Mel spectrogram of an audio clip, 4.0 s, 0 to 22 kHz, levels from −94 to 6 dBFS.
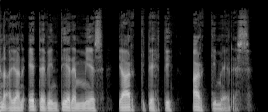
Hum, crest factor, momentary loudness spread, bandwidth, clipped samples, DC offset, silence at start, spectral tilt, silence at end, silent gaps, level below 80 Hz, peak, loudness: none; 20 dB; 11 LU; 15 kHz; under 0.1%; under 0.1%; 0 s; -6 dB/octave; 0.3 s; 2.78-2.86 s; -40 dBFS; -4 dBFS; -24 LUFS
